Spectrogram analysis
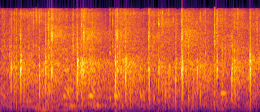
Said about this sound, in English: Clap again.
